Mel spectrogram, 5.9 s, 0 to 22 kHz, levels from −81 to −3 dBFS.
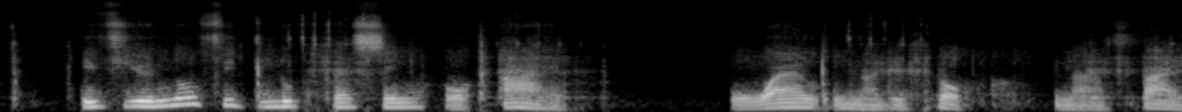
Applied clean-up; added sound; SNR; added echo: neural mask model RNNoise.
